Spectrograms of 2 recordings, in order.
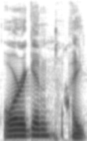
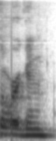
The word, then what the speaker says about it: Oregon: And did I say it right, Oregon? You did. Yep. Corvallis, Oregon.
